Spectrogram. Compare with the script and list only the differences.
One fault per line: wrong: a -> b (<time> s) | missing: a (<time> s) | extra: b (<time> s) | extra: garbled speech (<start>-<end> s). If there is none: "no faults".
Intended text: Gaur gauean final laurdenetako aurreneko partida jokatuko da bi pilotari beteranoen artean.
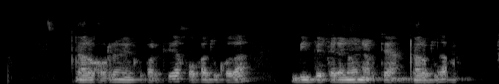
missing: gauean final laurdenetako (0.9 s)
missing: pilotari (3.1 s)
extra: garbled speech (4.1-4.6 s)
